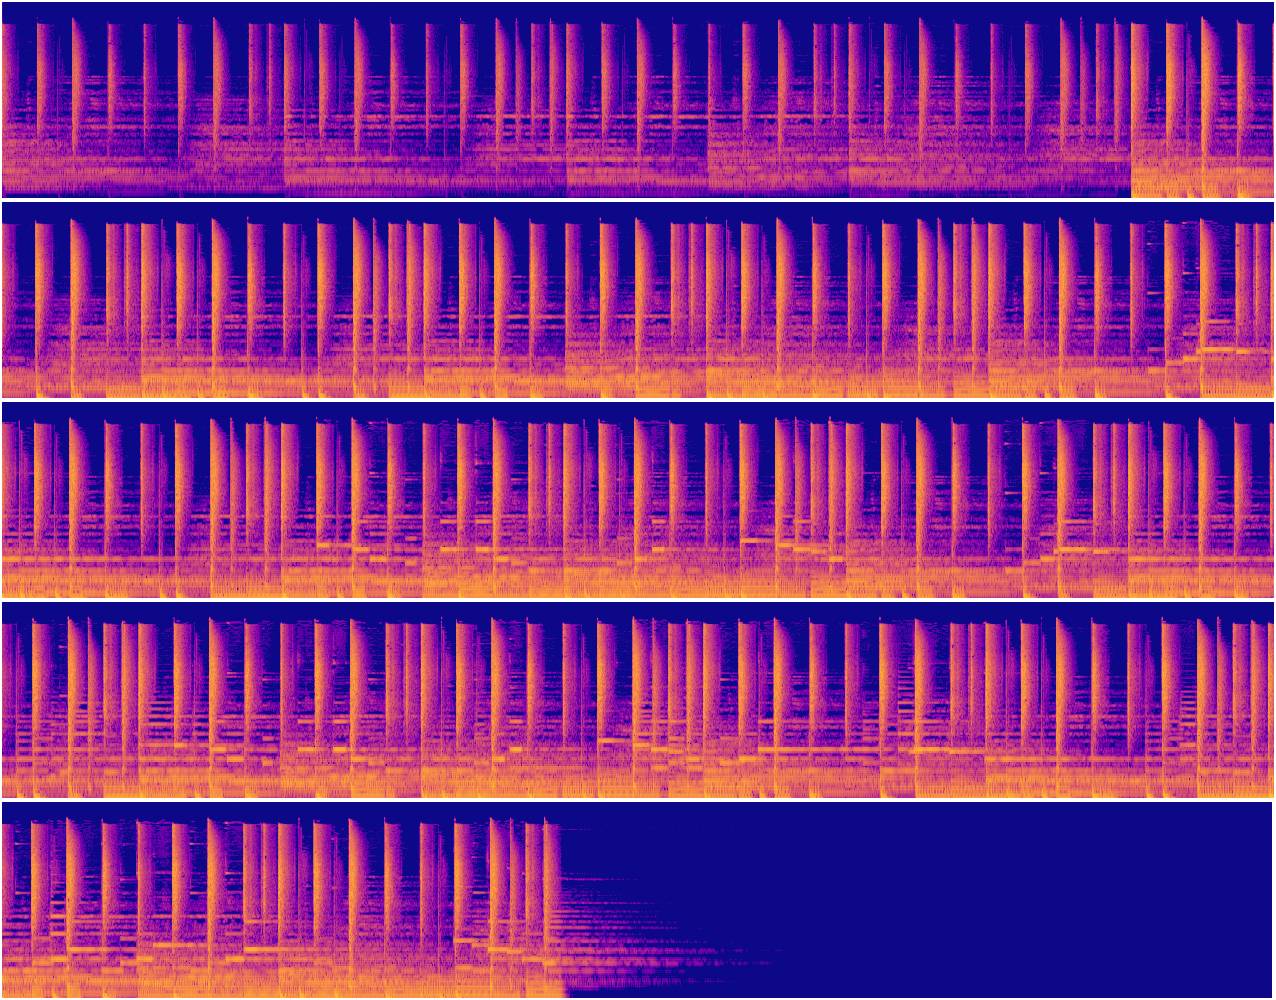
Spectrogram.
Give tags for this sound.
Sound-Design Podcast Loop atmosphere Transition Ambient Ambiance

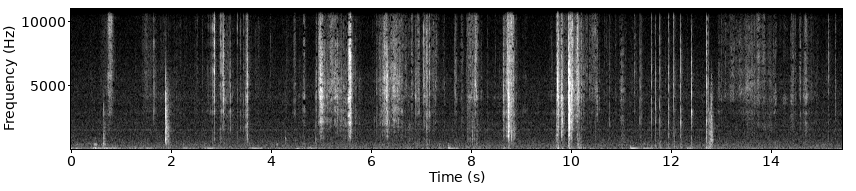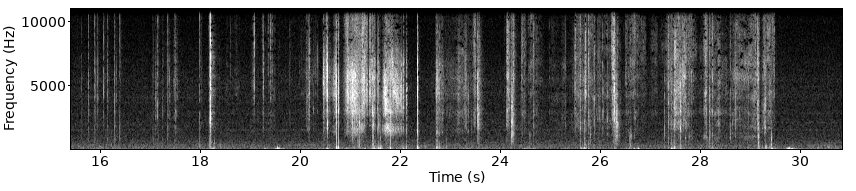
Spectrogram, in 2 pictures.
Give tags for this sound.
fingering paper

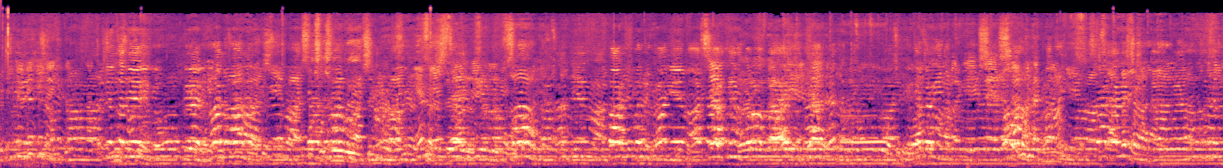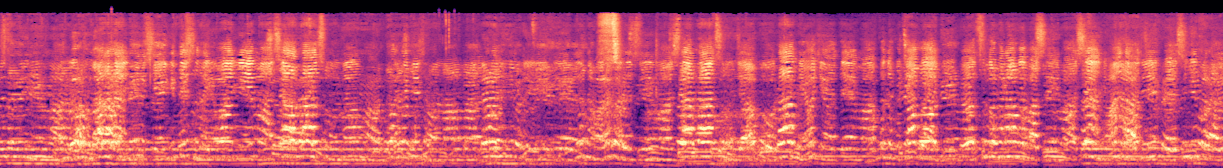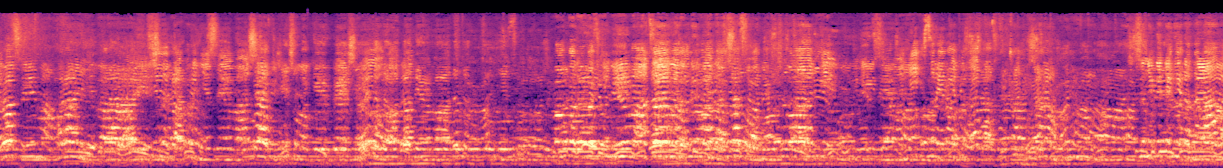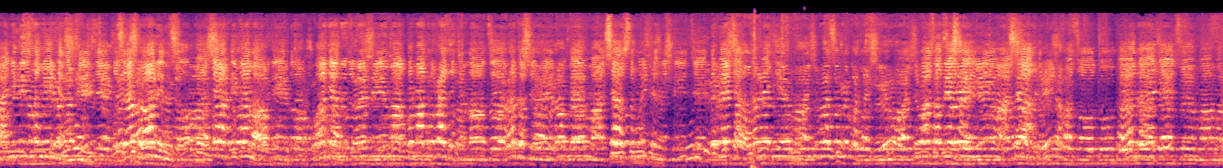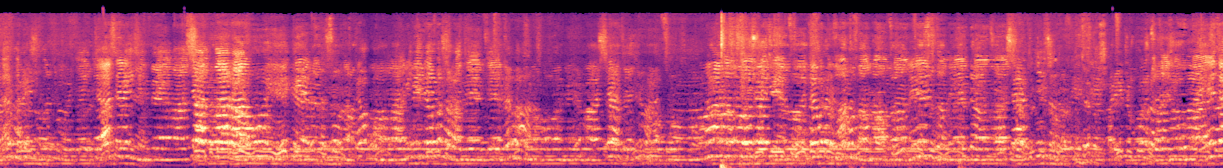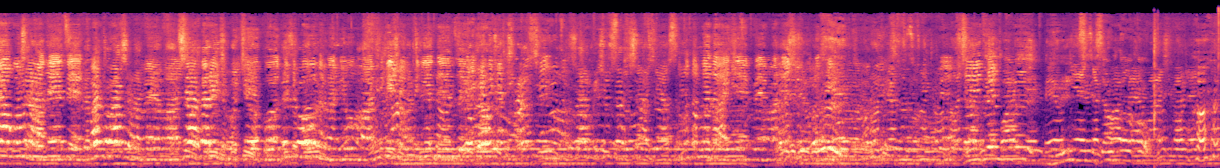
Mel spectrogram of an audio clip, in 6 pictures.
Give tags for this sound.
buddhist chant mantra prayer tibet

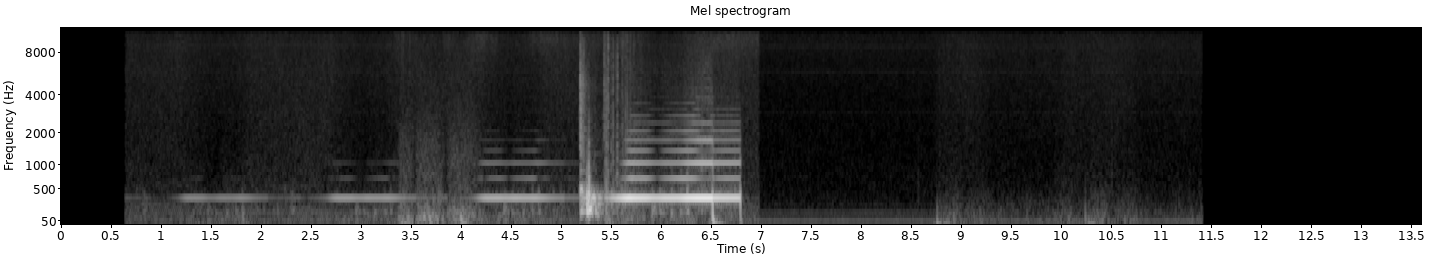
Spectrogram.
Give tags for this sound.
reaction coupling mike back feedback microphone

